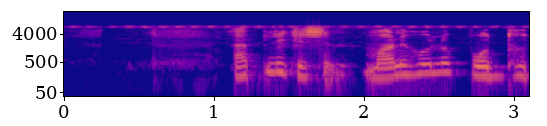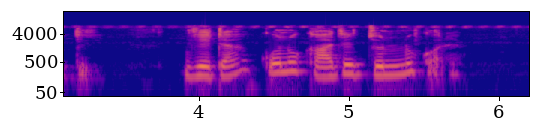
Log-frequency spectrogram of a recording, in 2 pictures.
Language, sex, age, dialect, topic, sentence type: Bengali, male, 18-24, Northern/Varendri, agriculture, statement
